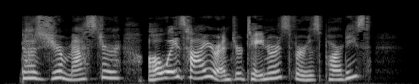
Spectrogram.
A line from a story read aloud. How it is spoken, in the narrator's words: Mara asked him breathlessly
